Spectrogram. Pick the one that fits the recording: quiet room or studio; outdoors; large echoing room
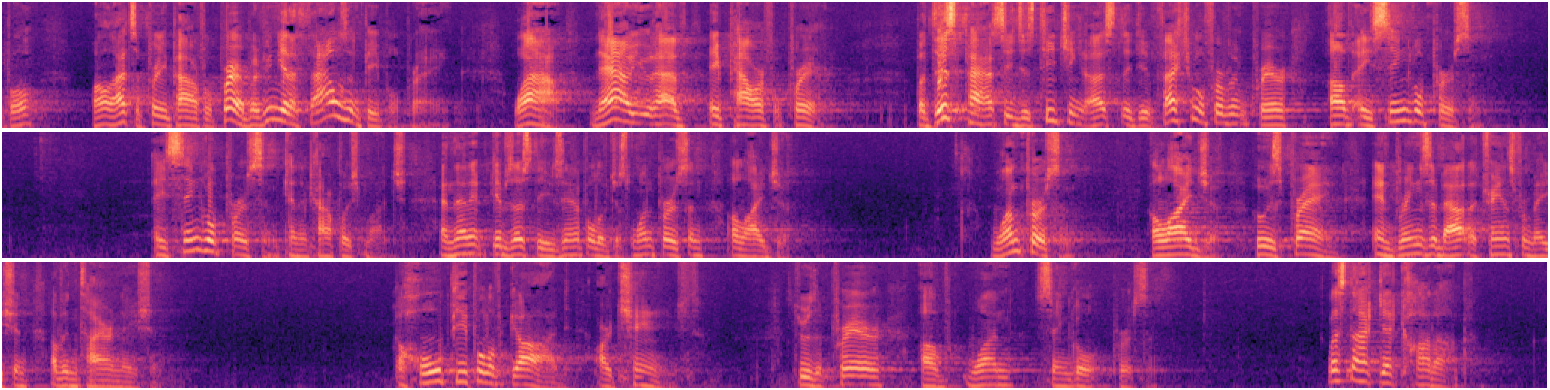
large echoing room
